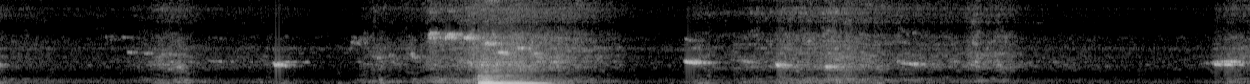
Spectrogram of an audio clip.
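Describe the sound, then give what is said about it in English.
Birds chirp and sing throughout, with scattered high tweets and short calls over a quiet outdoor background, interrupted around the middle by a louder whooshing, crashing sound of waves. “Hear the birds?”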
